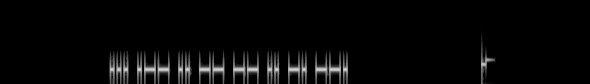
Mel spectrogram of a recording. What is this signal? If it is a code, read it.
Morse code, heard as a keyed tone, about 34 wpm, 700 Hz. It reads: SWIMMING
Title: Top 1501-1750 Words 35wpm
